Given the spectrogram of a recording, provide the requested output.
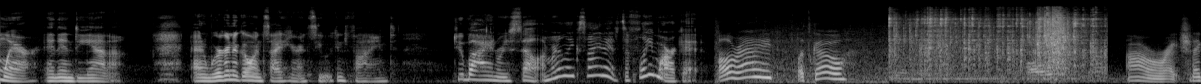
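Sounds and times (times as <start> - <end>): shopping cart rattling on casters: 8.9 - 11.1.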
